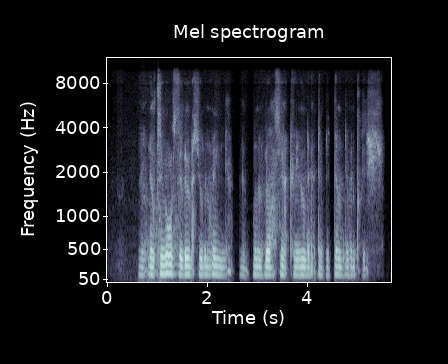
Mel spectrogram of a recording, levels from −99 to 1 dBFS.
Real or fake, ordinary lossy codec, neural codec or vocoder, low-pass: fake; Opus, 32 kbps; autoencoder, 22.05 kHz, a latent of 192 numbers a frame, VITS, trained on one speaker; 9.9 kHz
